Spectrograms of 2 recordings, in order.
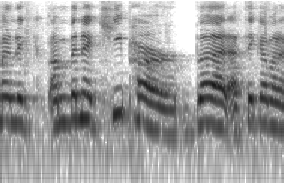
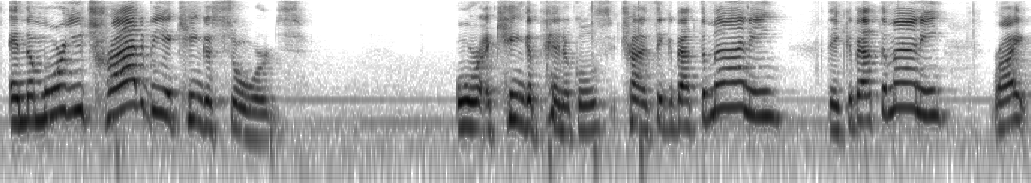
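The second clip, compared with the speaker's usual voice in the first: louder, rushing with excitement; excited and loud; 3 semitones higher, 6 dB louder than usual. Real, not acted. Tarot reader thrilled by her cards, getting loud. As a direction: caught up in the reading, loud. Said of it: "I'm getting loud because I'm getting excited".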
